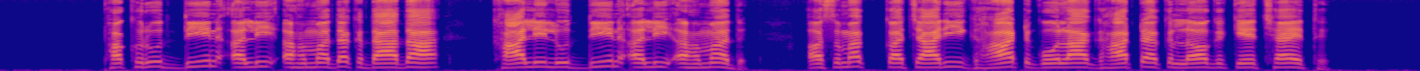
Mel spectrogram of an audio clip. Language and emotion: Maithili, neutral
